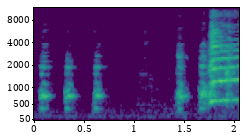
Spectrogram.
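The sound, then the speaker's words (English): An upset rooster and chickens cluck quietly with four short, evenly spaced clucks, a pause, then a longer, louder squawking burst. “you could hear the chickens upset back here. See, here's this one. Let me go check on this chicken. What's wrong, darling? Oh, that's the rooster.”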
